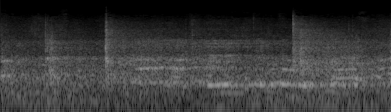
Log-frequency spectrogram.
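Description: A hockey stick smacks a puck with a sharp crack.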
